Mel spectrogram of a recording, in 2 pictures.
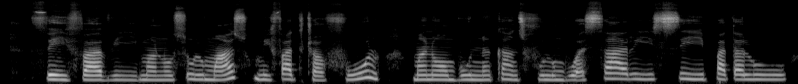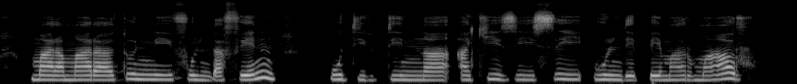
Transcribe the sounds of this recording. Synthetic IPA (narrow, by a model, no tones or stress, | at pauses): v̥eiv̥avimanosulumasu̥mifat̪u̥ʈ͡ʂəv̥ulu̥ | manowambuninakand͡zuv̥ulumbuasaɾisipat̪alu | maɾamaɾat̪unniv̥ulund̪afeninə | ud̪iud̪̥ininəakʰizisiulund̪eb̥emaɾumaɾu̥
